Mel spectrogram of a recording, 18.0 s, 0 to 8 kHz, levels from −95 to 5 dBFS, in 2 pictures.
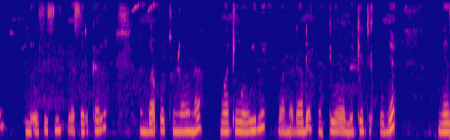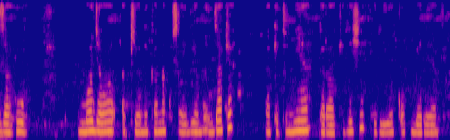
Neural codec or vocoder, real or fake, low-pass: none; real; 7.2 kHz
